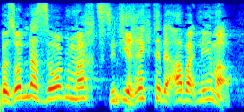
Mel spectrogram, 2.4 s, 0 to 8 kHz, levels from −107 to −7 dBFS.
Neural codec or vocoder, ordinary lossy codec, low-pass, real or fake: none; none; 7.2 kHz; real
